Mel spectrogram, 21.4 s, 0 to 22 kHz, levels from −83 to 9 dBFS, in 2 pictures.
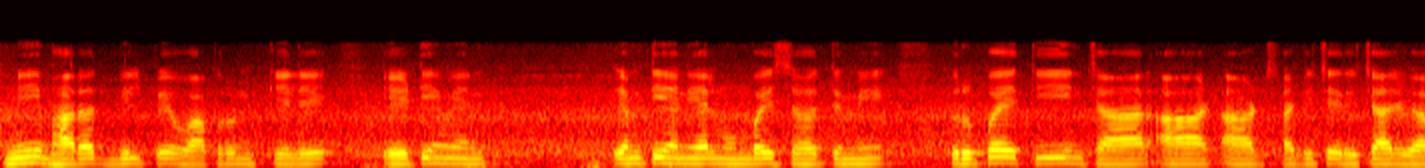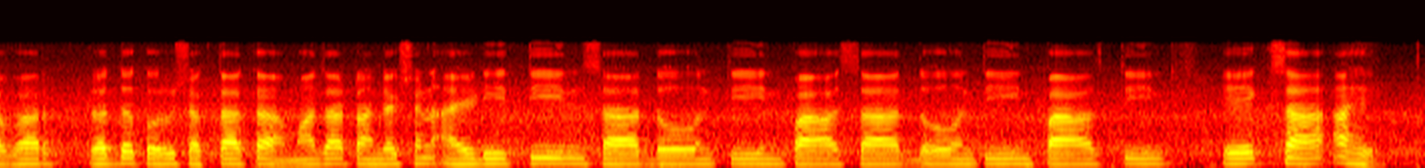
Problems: constant background noise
